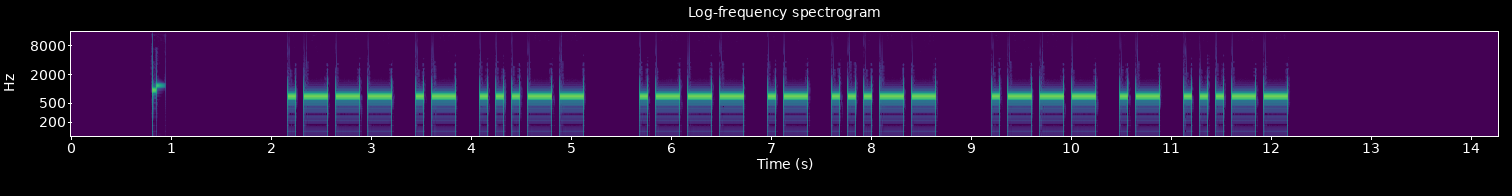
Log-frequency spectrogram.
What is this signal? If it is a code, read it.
Morse code, heard as a keyed tone, about 15 wpm, 700 Hz. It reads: JA3 JA3 JA3
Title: Callsign Prefixes for Top 25 DXCC - Repeated 3x - 15wpm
